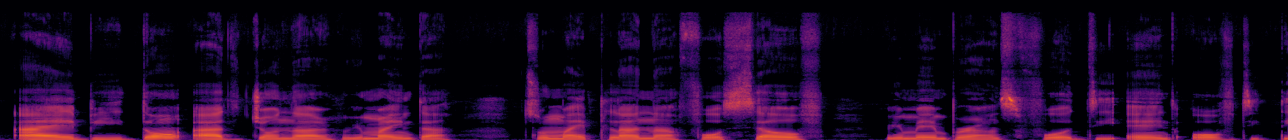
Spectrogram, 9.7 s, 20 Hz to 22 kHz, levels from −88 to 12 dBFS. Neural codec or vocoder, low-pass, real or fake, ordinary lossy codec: none; none; real; none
